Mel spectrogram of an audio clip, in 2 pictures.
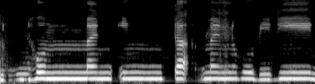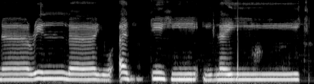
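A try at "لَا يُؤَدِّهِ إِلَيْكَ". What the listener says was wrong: Yu'addihi panjang.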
